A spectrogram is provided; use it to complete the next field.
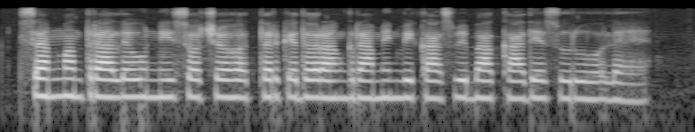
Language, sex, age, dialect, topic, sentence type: Magahi, female, 18-24, Southern, agriculture, statement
